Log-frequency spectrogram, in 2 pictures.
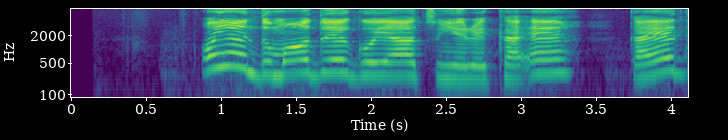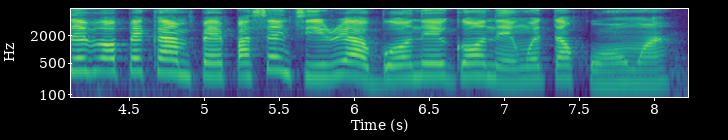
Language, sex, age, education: Igbo, female, 15-29, tertiary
